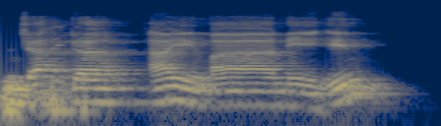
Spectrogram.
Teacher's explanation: mim fathah alif mad thbi'i panjang dua harakat · mim sukun bertemu dengan huruf lam bacaan izhar Syafawi dibaca jelas.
